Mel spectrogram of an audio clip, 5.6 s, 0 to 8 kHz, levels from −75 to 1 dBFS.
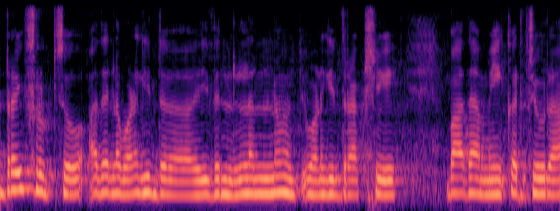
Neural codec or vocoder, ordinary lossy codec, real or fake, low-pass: codec, 16 kHz, 4 kbps, FunCodec, trained on Chinese and English, 50 frames a second; none; fake; 7.2 kHz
